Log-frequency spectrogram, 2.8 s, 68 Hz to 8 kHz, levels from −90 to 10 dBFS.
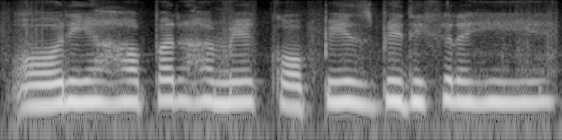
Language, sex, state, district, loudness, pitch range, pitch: Hindi, female, Madhya Pradesh, Bhopal, -12 LUFS, 245-250 Hz, 245 Hz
